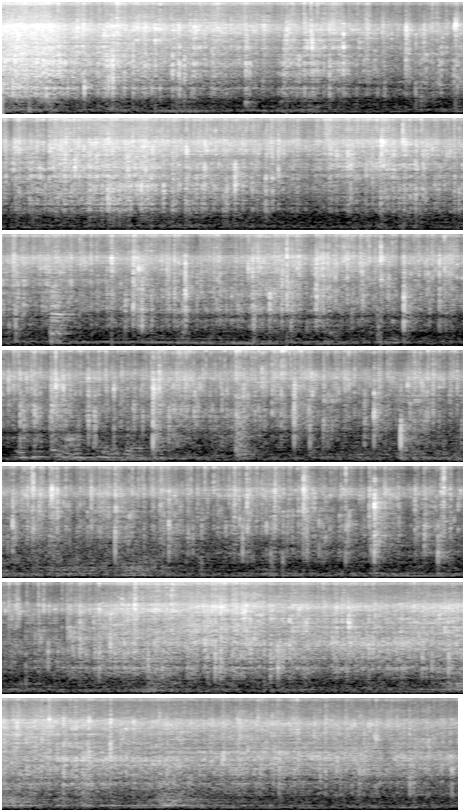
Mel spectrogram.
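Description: Sizzling and crackling from a hot kadai as a mustard-paste flat-bean mixture is spread on the banana leaf lining it. Loudest right at the start, it eases off, then swells again near the end.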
